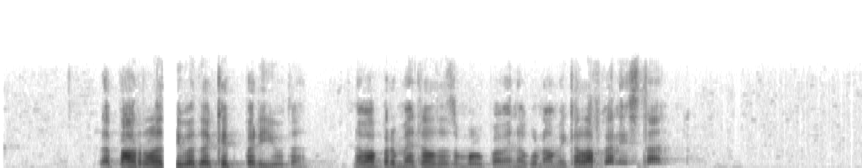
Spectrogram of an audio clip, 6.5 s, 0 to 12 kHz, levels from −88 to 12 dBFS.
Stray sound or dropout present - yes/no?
yes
